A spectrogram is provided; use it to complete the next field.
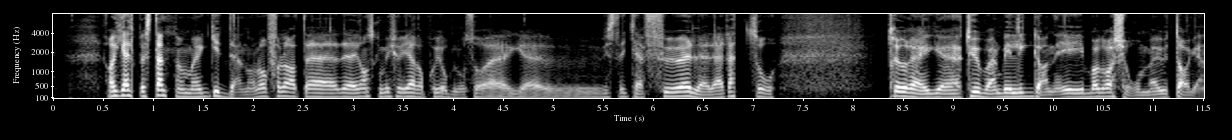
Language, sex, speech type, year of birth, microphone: Norwegian, male, spontaneous, 1958, Sennheiser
